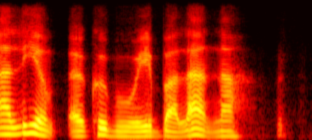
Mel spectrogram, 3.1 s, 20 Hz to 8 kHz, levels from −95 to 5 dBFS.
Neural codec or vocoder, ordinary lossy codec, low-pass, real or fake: codec, 16 kHz, 0.2 kbps, FocalCodec; Opus, 32 kbps; 7.2 kHz; fake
